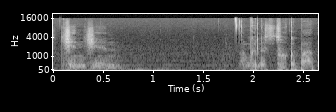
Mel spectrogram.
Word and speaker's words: chin chin: No, it's not shishing, it's chin chin.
